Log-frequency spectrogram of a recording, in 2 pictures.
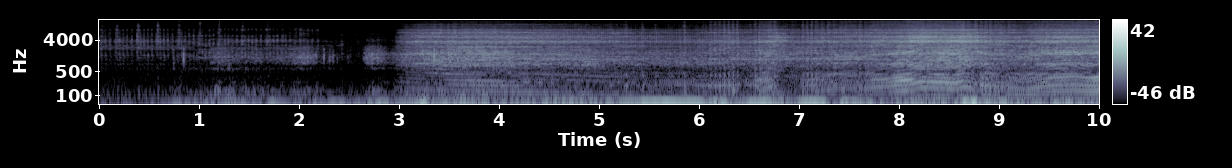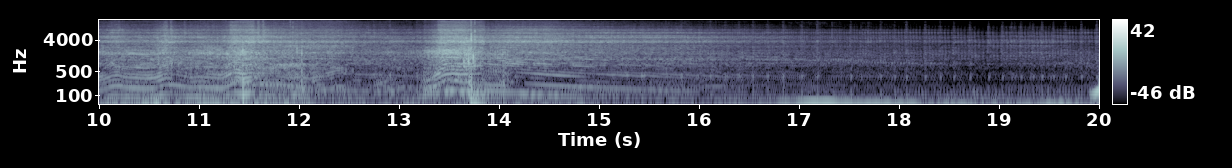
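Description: Enduro dirt bike engine heard from the rider's helmet, quiet for the first few seconds, then revving up and down repeatedly as the bike is ridden over rough, wet ground, with a few louder knocks and clatter from the bumps and low wind rumble on the microphone.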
